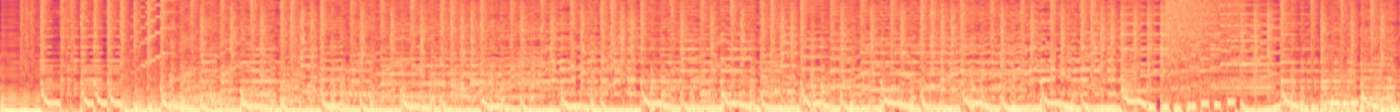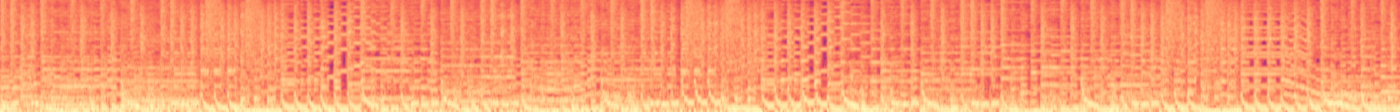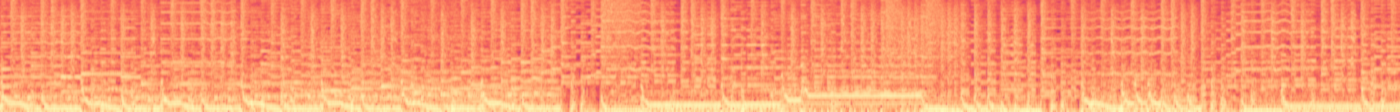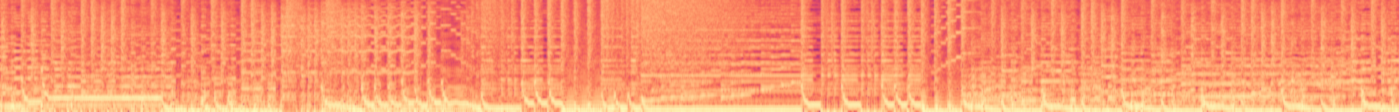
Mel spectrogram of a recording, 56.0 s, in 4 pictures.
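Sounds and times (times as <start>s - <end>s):
boss music: 0.0s - 55.9s.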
